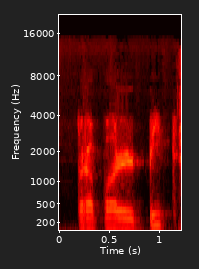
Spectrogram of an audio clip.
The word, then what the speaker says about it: Propolvit: Recordamos, Propolvet, lo he dicho bien, Defense. – Propolvit.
